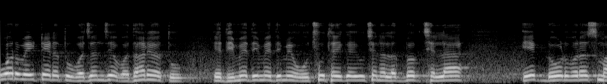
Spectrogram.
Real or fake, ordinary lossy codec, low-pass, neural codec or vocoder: real; none; 7.2 kHz; none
